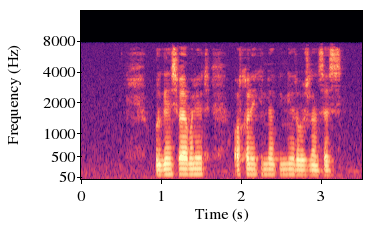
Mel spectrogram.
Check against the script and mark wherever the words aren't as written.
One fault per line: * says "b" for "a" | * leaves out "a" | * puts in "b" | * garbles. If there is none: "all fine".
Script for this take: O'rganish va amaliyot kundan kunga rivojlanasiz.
* puts in "orqali"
